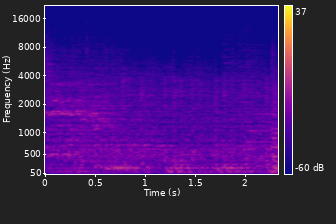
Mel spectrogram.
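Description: A horse whinnies as a radio-drama sound effect while the heroes ride off across the Crimson Plains, a drawn-out, strained neigh set against a constant noisy background.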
